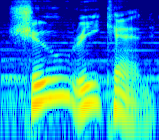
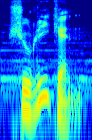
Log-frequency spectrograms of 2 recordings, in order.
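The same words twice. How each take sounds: First: The word is said with an English pronunciation. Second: The word is said with a Japanese pronunciation. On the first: "if I pronounce it" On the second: "I guess would be the Japanese way to say that"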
